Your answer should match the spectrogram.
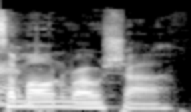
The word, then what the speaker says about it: Simone Rocha: I'm going to butcher this. Simone Rocha? How do you say the name of this brand? – Simone Rocha.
